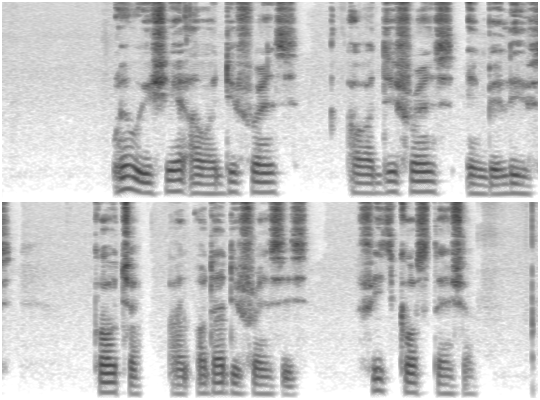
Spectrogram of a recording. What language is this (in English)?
Nigerian Pidgin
